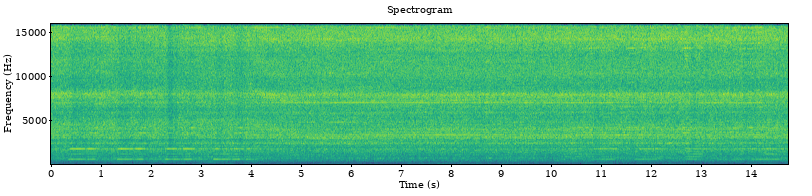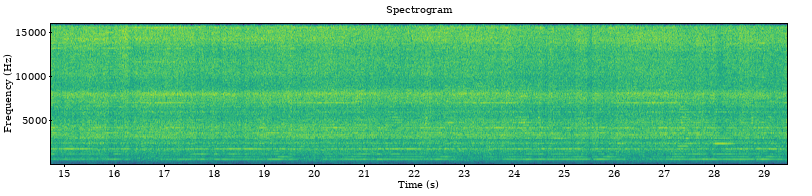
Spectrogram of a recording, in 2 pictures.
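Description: CNC router's high-speed spindle motor running while its carving bit cuts a relief pattern into a wooden panel: a steady hiss with a few whining tones that come and go as the bit moves.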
